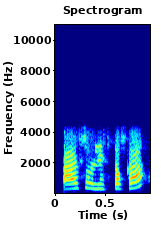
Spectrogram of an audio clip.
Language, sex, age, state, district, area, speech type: Assamese, female, 18-30, Assam, Biswanath, rural, conversation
